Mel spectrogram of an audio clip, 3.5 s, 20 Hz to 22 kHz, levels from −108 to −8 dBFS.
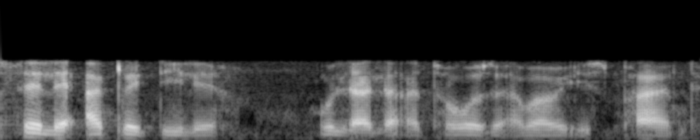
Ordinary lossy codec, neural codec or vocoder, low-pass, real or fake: none; codec, 16 kHz, 16 kbps, FunCodec, trained on LibriTTS, 50 frames a second; 3.6 kHz; fake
